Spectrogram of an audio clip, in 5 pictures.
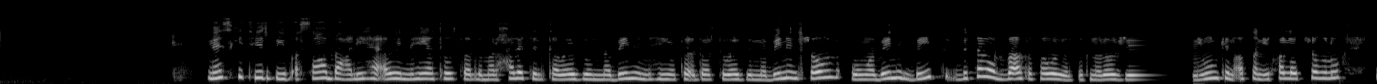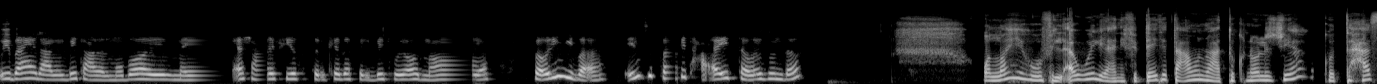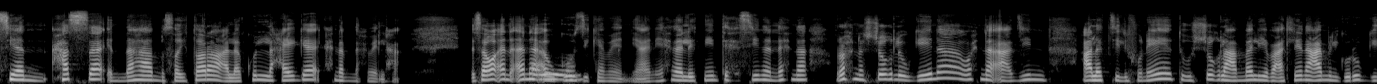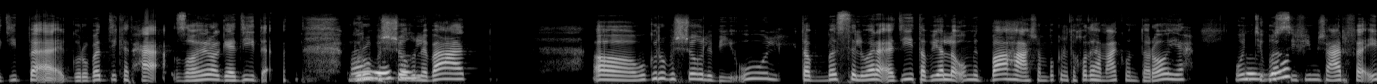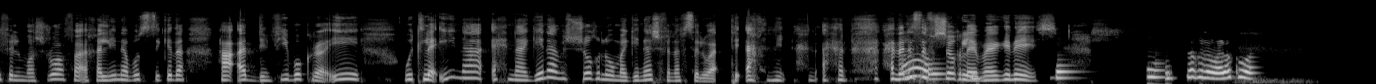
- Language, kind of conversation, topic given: Arabic, podcast, إزاي نقدر نحط حدود واضحة بين الشغل والبيت في زمن التكنولوجيا؟
- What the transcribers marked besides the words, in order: distorted speech; unintelligible speech; static; "حاسة" said as "حاسيَن"; other background noise; in English: "group"; in English: "الجروبات"; chuckle; in English: "group"; tapping; in English: "group"; laughing while speaking: "يعني إحنا إحنا إحنا لسه في الشغل ما جيناش"; unintelligible speech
